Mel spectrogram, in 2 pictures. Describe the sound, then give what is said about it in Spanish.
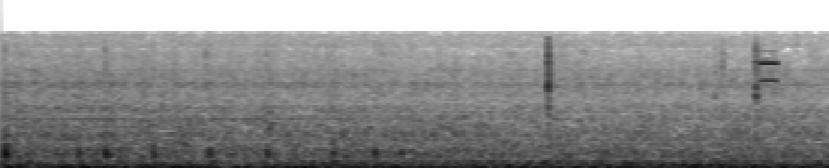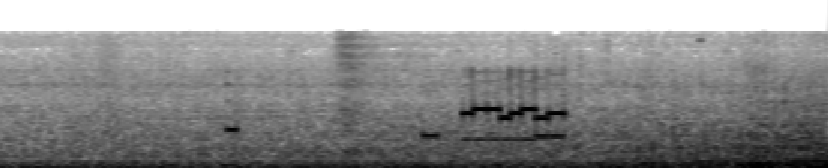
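A telephone being dialed: faint touch-tone beeps come near the end in a quick run of short tones, heard over a steady background hiss. “Ella llama por teléfono.”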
